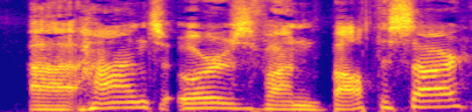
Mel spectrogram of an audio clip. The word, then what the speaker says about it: Hans Urs von Balthasar: Oh, yeah, I've got a quote from Hans Urs von Balthasar. – You stuck the landing on that. – Did I say that right? – Yeah, you're a real theologian.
